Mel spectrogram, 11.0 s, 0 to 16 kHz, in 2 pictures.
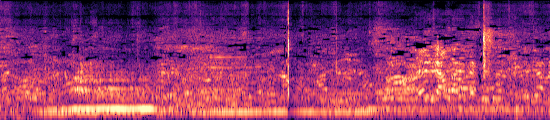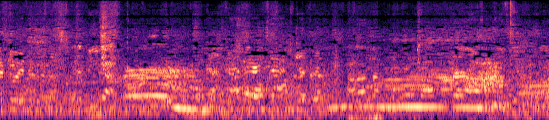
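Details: Dairy cows and calves of an improved breed at Ambari cattle market in Dinajpur, recorded 25 August 2025: several long, steady, low moos, one held for nearly two seconds, rising and falling slightly, over crowd chatter and bargaining voices.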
